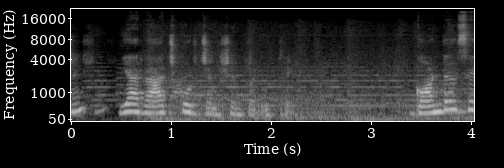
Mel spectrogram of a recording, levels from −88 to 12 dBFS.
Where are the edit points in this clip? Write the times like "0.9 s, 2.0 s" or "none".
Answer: none

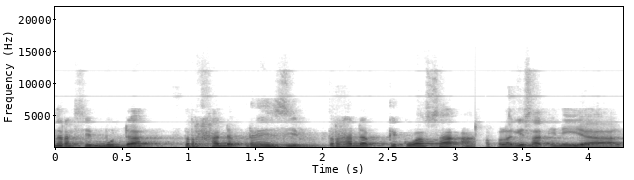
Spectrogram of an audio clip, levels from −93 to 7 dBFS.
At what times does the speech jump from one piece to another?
3.2 s

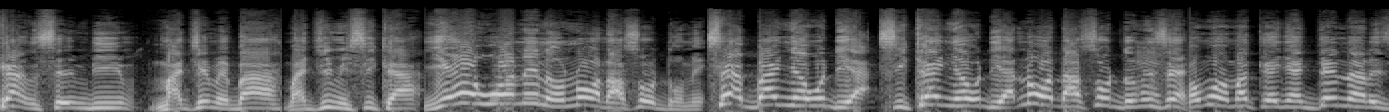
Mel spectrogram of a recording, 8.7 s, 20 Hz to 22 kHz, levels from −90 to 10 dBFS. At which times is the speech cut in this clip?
0.9 s, 2.3 s, 4.3 s, 5.5 s, 7.4 s

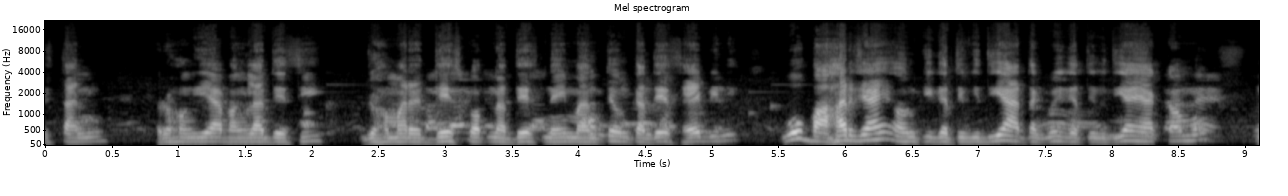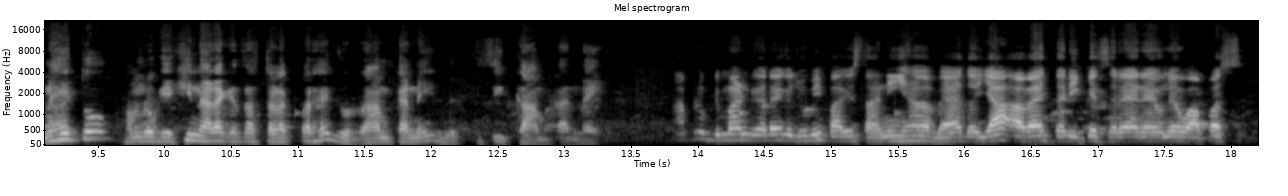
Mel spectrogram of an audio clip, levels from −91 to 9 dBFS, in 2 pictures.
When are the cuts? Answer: none

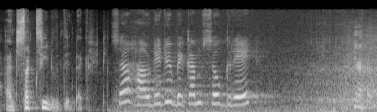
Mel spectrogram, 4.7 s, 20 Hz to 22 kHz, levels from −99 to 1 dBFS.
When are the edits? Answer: 1.4 s

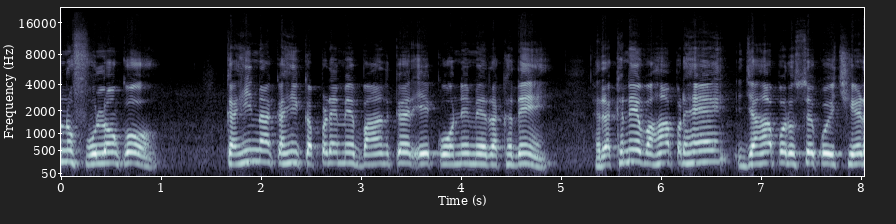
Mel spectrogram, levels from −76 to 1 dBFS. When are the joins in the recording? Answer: none

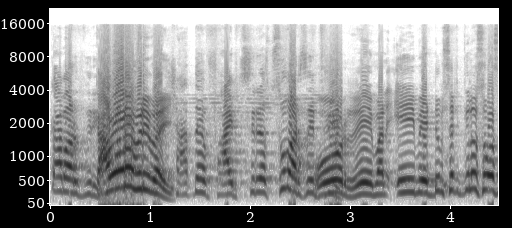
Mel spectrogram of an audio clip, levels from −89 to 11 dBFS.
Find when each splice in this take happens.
none

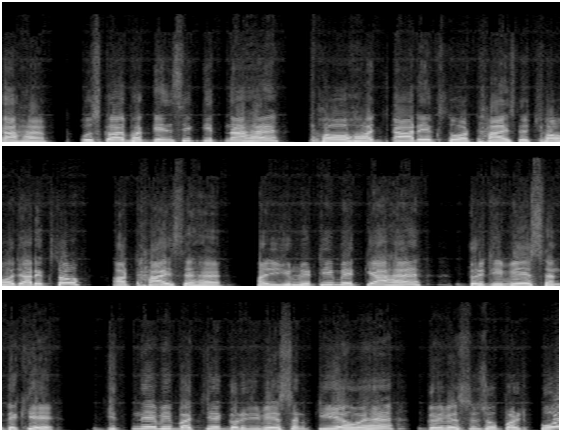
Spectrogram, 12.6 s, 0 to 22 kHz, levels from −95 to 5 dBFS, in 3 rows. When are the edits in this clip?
none

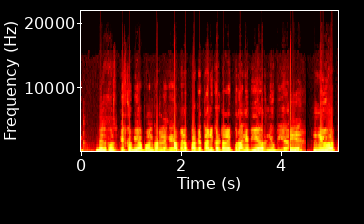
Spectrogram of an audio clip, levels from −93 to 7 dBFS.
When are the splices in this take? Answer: 1.9 s, 4.2 s

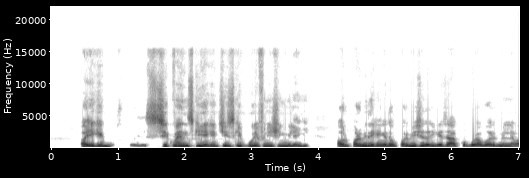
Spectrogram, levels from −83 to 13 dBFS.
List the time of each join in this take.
none

